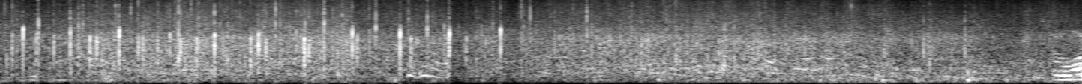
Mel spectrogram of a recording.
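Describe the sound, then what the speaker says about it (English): An audience at a health and wellness speech gives a round of applause, sharp claps up front settling into a dense, even wash of clapping and crowd noise that holds steady for several seconds. "let's give these guys a round of applause"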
